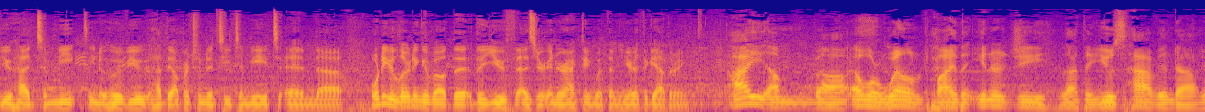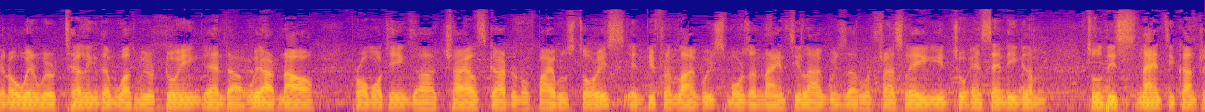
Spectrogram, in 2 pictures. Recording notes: Live from the LCMS National Youth Gathering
